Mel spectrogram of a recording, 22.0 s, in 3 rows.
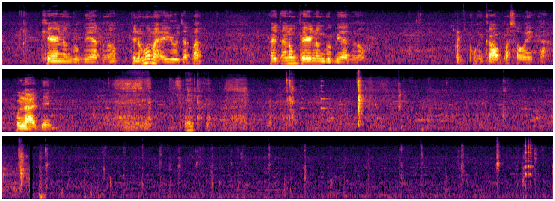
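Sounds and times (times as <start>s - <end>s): person chewing food: 14.9s - 22.0s.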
